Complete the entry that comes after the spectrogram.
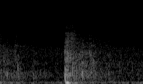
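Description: One sharp shotgun blast at a South African clay shooting competition, a single brief crack that fades quickly over a quiet background, heard somewhat faintly with no voices.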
